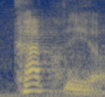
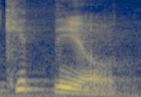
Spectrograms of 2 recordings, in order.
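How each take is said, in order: First: The first vowel sounds like 'ah'. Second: The first vowel sounds like 'ee'. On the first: The speaker calls it right. "katniot with a komets" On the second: The speaker calls it wrong.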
